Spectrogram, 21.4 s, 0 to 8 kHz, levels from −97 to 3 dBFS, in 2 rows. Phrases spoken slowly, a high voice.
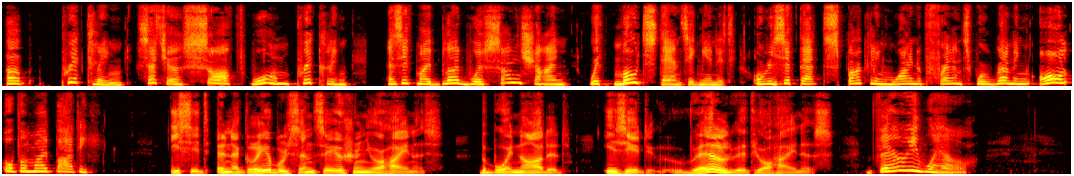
Yes: slow, 130 wpm; high, 220 Hz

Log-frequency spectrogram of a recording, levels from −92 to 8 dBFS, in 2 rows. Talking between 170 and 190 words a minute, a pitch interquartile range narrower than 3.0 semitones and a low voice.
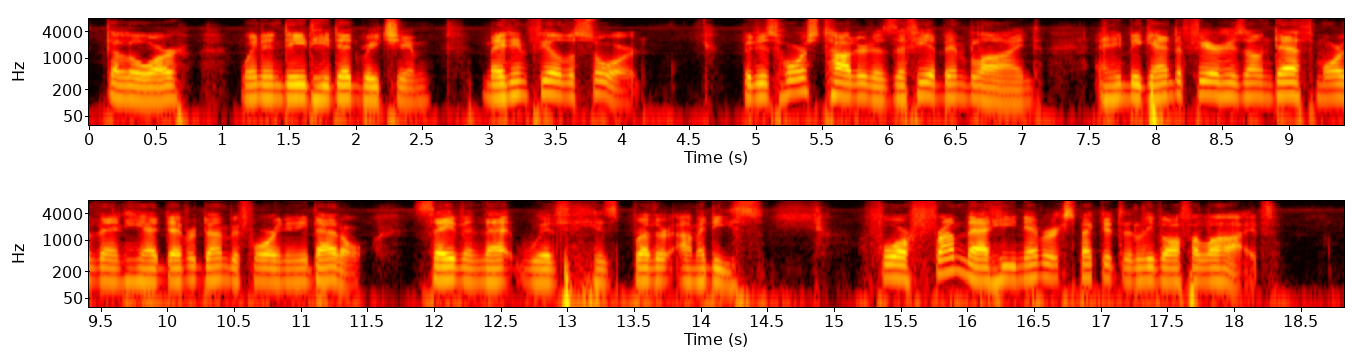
Yes: average, 180 wpm; narrow, 2.5 semitones; low, 125 Hz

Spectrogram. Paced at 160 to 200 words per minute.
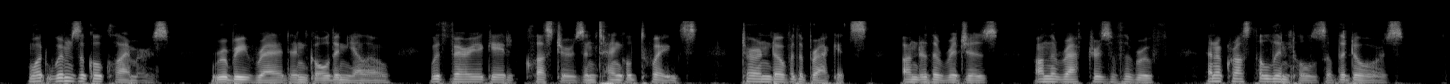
No: average, 140 wpm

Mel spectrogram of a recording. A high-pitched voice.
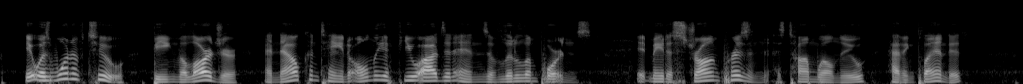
No: low, 135 Hz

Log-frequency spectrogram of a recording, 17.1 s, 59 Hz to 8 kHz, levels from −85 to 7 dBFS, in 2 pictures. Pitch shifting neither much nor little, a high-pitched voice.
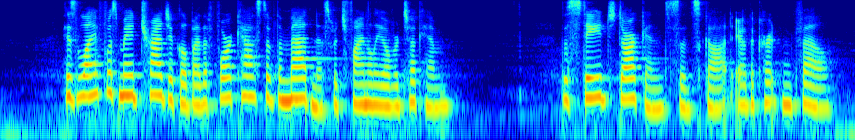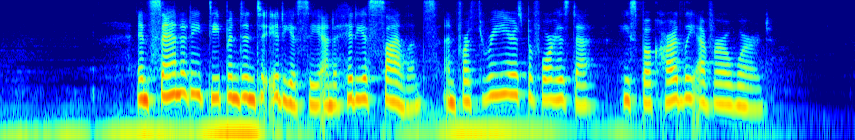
Yes: average, 4.5 semitones; high, 230 Hz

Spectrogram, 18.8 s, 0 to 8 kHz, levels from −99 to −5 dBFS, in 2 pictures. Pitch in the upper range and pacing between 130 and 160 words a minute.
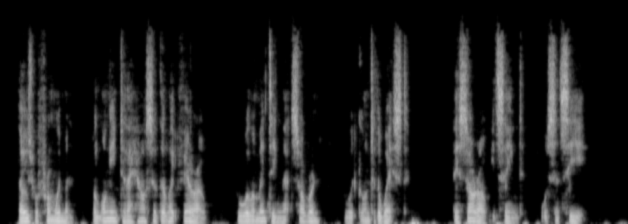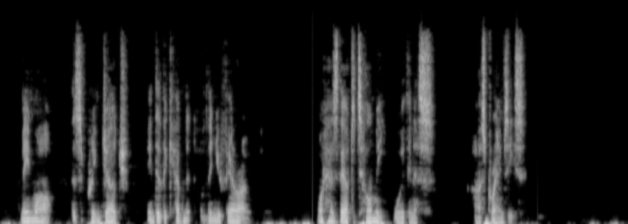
No: low, 105 Hz; average, 155 wpm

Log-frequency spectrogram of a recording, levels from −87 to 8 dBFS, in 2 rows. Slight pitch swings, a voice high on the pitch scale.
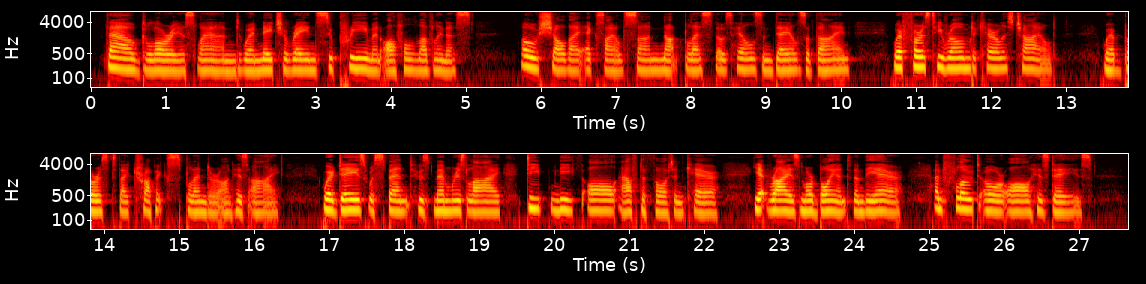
No: narrow, 2.0 semitones; medium, 175 Hz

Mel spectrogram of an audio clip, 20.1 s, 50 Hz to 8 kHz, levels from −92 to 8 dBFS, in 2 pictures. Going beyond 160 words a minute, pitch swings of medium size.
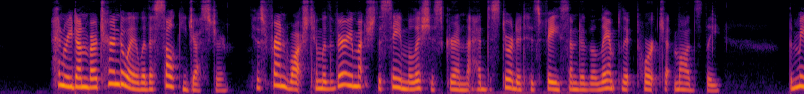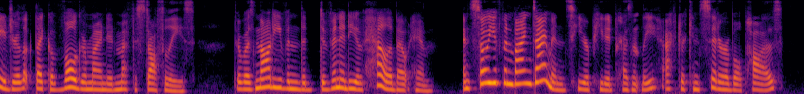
Yes: average, 185 wpm; average, 4.5 semitones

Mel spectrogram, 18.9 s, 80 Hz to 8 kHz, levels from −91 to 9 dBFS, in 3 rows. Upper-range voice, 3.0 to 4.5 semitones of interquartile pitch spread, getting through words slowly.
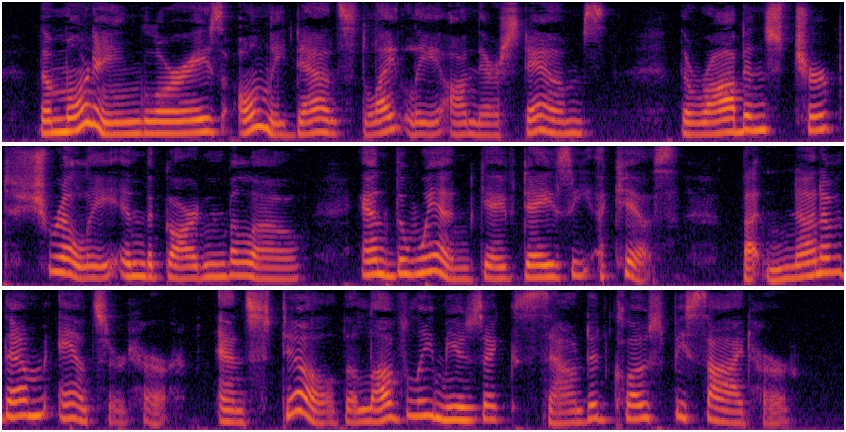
Yes: high, 220 Hz; average, 4.1 semitones; slow, 125 wpm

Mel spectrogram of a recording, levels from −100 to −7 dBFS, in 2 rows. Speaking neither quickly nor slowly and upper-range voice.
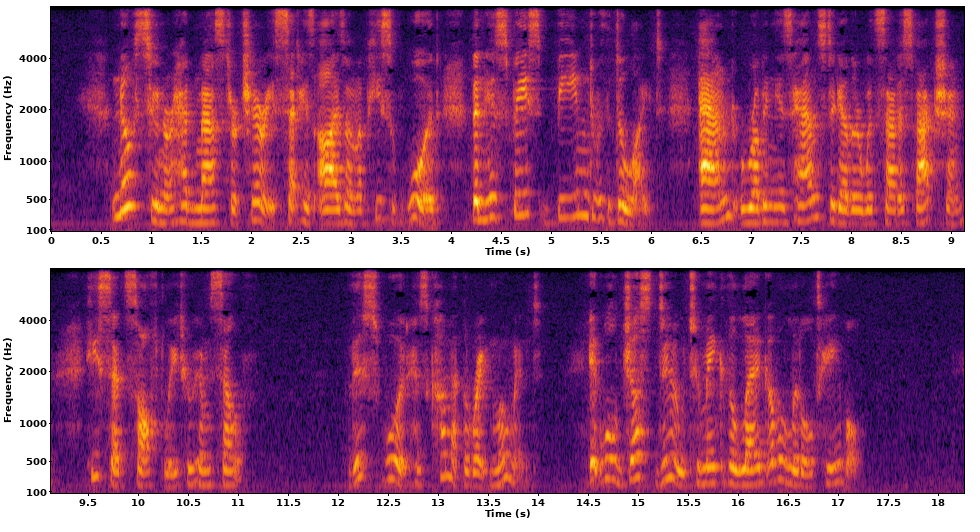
Yes: average, 170 wpm; very high, 270 Hz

